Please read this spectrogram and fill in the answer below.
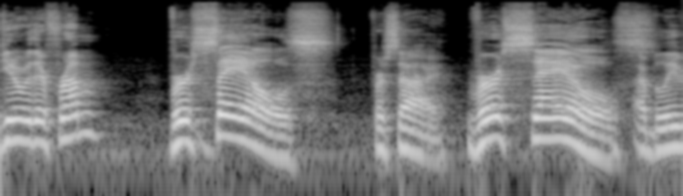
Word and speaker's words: Versailles: up it's for sales i believe the word you're looking for is versailles now if we're talking because in france they don't pronounce any any consonants yeah and at the end of words yeah they don't french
